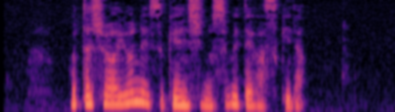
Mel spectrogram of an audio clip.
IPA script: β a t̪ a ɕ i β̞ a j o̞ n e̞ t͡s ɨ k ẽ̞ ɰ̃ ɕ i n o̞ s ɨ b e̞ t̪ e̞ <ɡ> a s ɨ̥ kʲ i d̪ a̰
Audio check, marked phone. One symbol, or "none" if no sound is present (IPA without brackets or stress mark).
ɡ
